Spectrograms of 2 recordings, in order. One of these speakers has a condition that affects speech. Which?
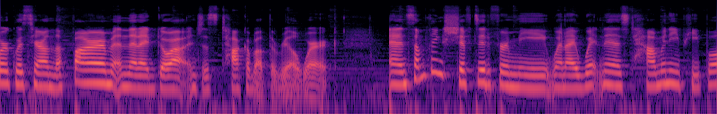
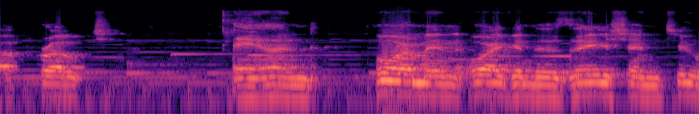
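The second: ALS; recently diagnosed, changing; clear before diagnosis, speech since changed.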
